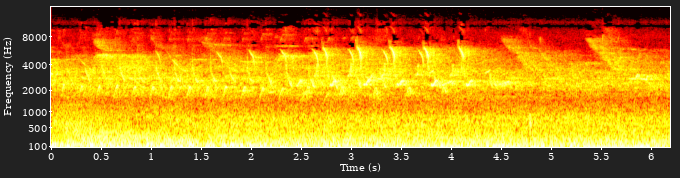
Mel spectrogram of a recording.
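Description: Woodland ambience: a bird sings a quick series of falling chirps, with a few longer falling notes near the end, over a steady low rumble.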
